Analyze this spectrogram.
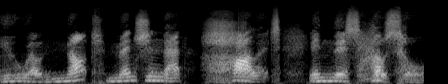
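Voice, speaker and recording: Doing a wheezy, put-on character voice, a man talks at a fairly slow pace in a fairly high pitch. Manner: indignant.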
